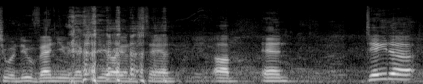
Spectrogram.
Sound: laughing

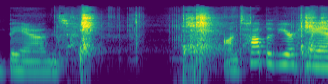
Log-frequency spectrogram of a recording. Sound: steam iron whooshing

